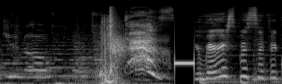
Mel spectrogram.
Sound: impact sound; short beep

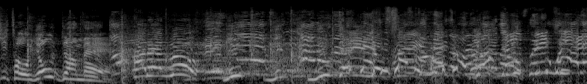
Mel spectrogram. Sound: yelling

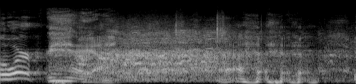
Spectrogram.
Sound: audience laughing

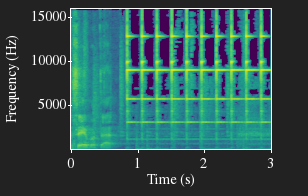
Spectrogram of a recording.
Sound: bell dinging

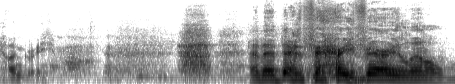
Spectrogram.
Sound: audience chuckling

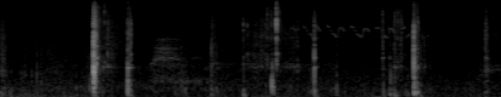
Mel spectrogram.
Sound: wood banging

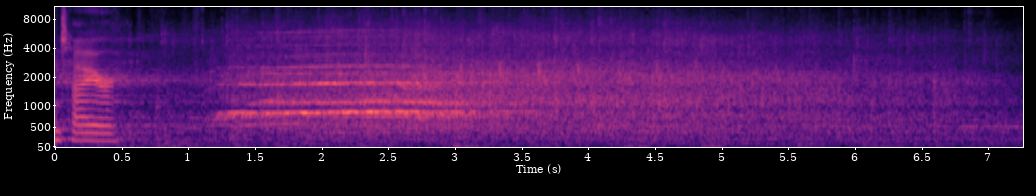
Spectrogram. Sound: people cheer; audience applauds

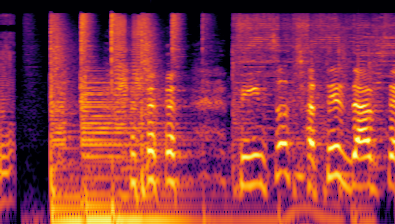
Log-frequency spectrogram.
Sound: chuckles

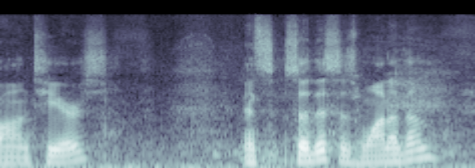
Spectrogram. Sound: laughter

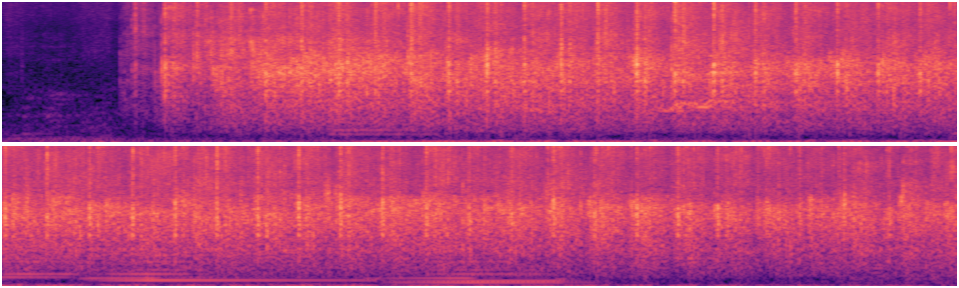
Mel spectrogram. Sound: applause

